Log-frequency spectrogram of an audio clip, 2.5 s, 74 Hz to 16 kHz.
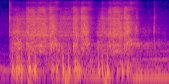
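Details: Kawasaki Prairie 400 ATV with shoddy wiring, after replacing the voltage regulator: starter whirs in ragged bursts with a few sharp pops as it tries to catch but never runs; cranks, almost fires, no start.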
